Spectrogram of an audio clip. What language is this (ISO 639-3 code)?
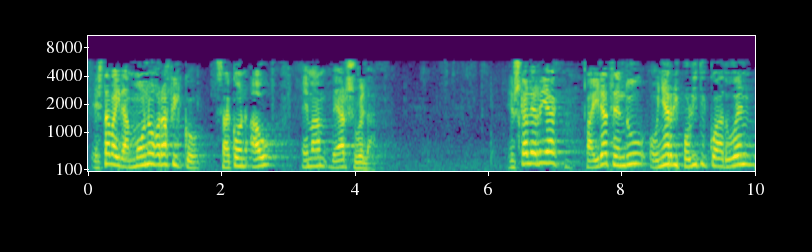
eus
